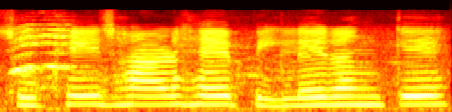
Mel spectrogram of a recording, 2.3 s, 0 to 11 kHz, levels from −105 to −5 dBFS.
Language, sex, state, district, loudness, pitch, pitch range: Hindi, male, Maharashtra, Mumbai Suburban, -14 LUFS, 240 Hz, 235-245 Hz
